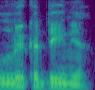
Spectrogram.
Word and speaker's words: Digne: Abdoulaye Doucouré, Ben Godfrey, or Luca Digne? And beautifully pronounced, if I say so myself. – Yeah, that's perfect.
